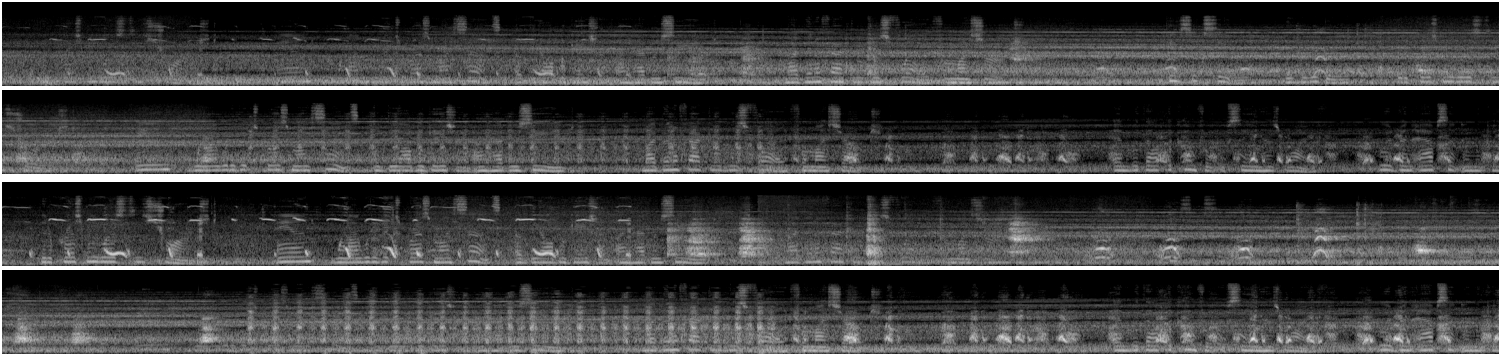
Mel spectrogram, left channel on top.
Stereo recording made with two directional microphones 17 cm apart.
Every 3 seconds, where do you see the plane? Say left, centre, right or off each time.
left, left, left, left, centre, centre, right, right, right, right.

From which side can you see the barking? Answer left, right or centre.
right.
